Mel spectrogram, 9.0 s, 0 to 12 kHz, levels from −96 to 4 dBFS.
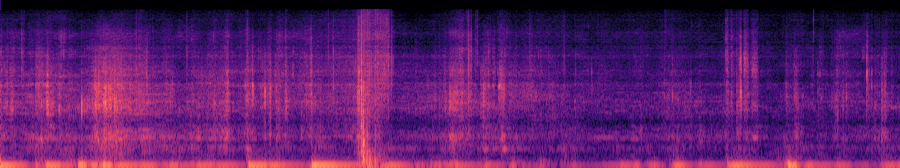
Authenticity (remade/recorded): remade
